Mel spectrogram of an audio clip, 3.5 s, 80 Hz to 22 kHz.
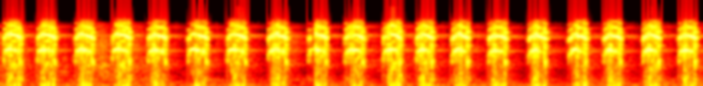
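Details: Two male common kestrels, a young male in juvenile plumage and an older adult-plumaged male, fight over a nest box in Théding on 20 March 2024; rapid harsh repeated squealing notes, about five per second, evenly spaced, in a small enclosed space.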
